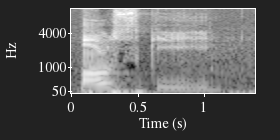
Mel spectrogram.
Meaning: Polish
- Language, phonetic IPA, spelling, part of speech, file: Czech, [ˈpolskiː], polský, adjective, Cs-polský.ogg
